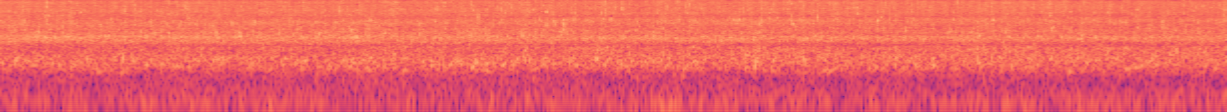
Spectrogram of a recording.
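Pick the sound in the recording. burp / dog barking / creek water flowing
creek water flowing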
